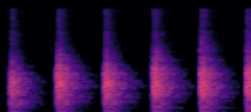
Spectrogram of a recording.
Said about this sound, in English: I'm knocking on wood. Yeah. I see your camera shaking like crazy.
